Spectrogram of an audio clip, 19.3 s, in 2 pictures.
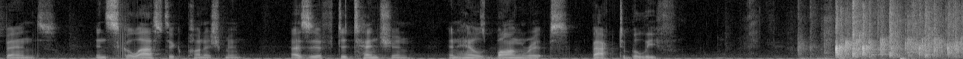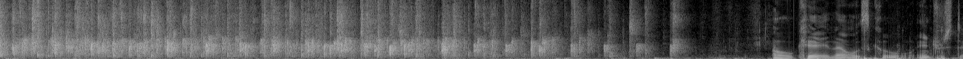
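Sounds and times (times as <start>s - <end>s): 
speech: 0.0s - 6.8s, 17.4s - 19.2s
audience applause: 8.0s - 16.6s.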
